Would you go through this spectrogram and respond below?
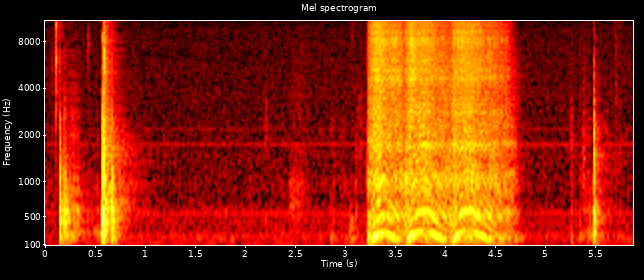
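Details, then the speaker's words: JG airsoft AEG, motor pulled up slightly: short burst of rough gritty whirring with warbling tone, sounds like grinding something; cause unknown to the owner. "see it sounds like it's grinding something there"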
